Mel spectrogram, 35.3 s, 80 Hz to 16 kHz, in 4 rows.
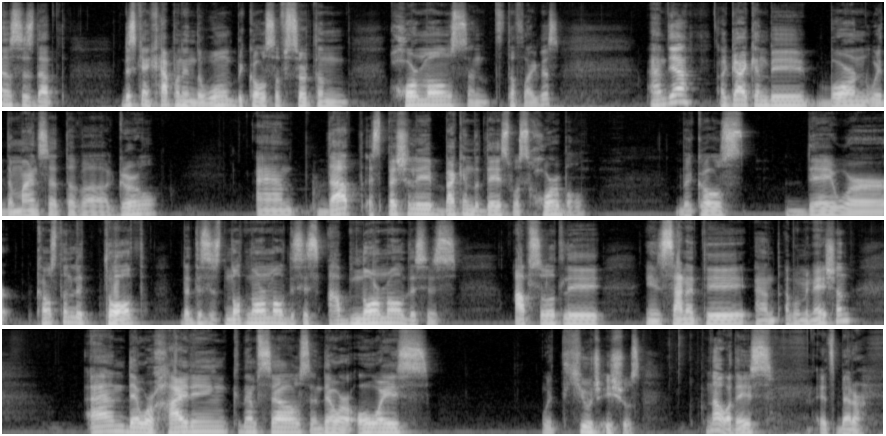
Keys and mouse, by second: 35.1 alt+q.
